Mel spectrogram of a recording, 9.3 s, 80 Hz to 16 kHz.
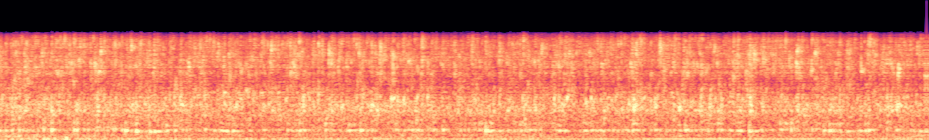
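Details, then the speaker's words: Aquaponics gravel grow bed, bell siphon with 1-inch PVC drain, early in emptying: a steady, gentle trickle with no surging or gulping before the siphon forms after about 30 seconds. Normal. "Now the grow bed is going to empty out. It starts with a trickle, and then after about 30 seconds a siphon forms, and the water will come gushing out of that 1-inch PVC pipe you see there."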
